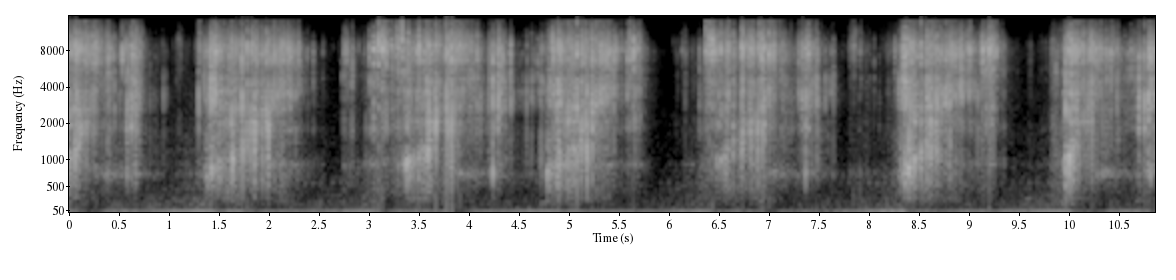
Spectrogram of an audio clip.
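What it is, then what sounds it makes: Plastic jar of decorative stones. Long red nails scratch and tap the walls and lid of a closed clear plastic jar full of green decorative stones. Bright, crinkly scratching comes in irregular swells, about every second or two, with short quiet gaps and faint taps between them.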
